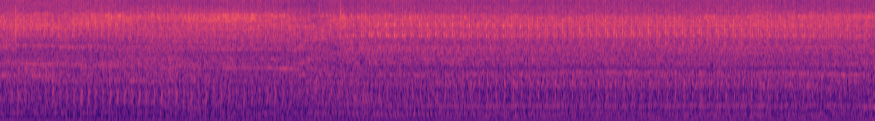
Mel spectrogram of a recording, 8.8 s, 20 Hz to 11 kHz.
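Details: VAZ 21083 (2109) engine, just bought: sharp fairly quick tapping over steady idle, strongest in upper notes; knock somewhere in cylinder head, cause unknown to owner.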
